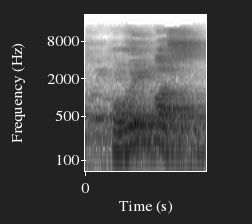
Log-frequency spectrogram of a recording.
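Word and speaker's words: υἱός: Bacanya hui, langsung hui, awios, huios. Tulisan aslinya huios, jadi baca huios.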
